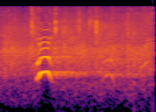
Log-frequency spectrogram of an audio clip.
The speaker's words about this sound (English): If you're not clapping, you missed it, so I'll give it one more pass.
